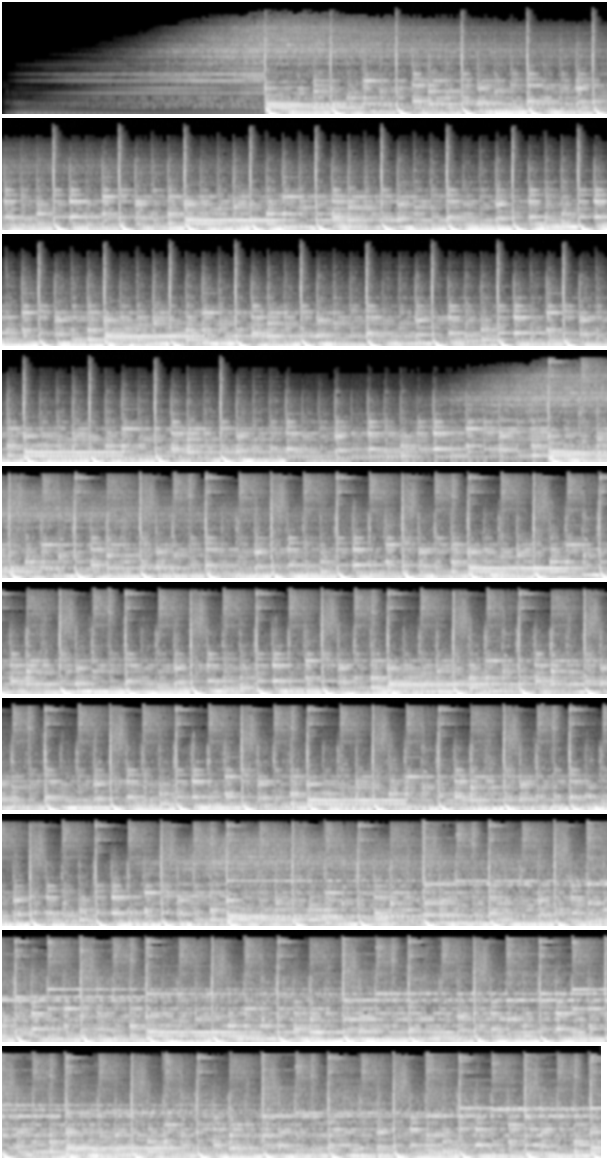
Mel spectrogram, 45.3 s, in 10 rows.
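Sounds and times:
uplifting corporate music: 0.6s - 45.3s.

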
